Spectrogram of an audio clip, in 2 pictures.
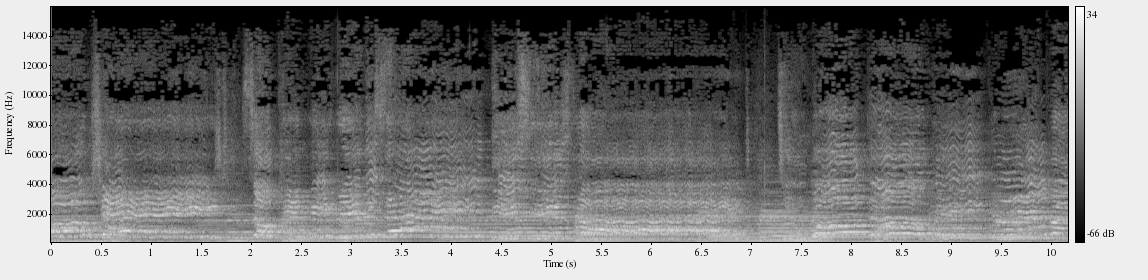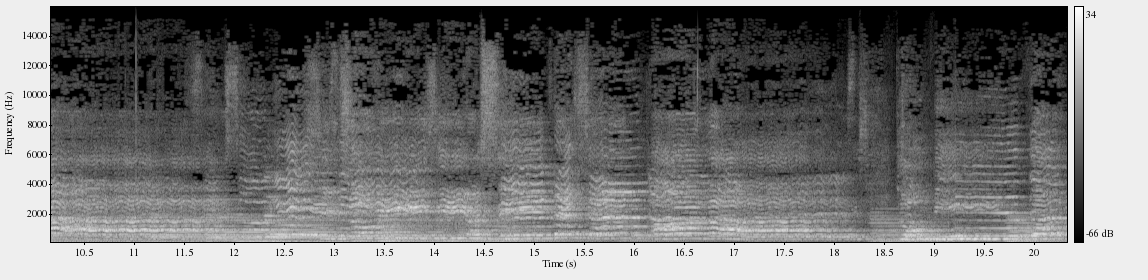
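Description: A woman and a man singing a soul number live, in long held notes with vibrato.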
